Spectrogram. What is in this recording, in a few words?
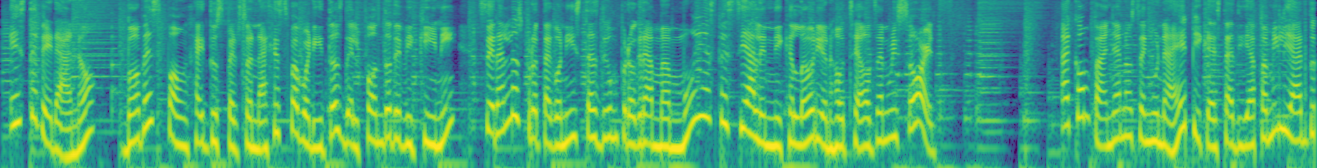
spanish latin american commercial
